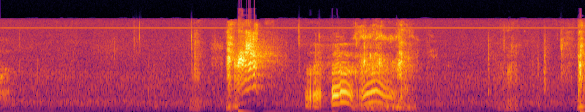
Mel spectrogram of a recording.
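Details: Female Siamese cat Shiloh, once a kitten found at a grocery store loading dock, vocalizing indoors during playtime: a drawn-out, wavering meow rising and falling, sounding angry though she is not, with a person talking before it.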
